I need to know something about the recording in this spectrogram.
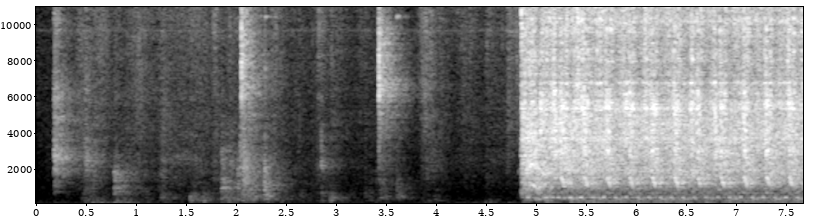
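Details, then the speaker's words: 1997 Polaris Magnum 425 6x6 ATV first start after carb jets cleaned and fuel pump tested: catches suddenly, runs rough and loud, backfiring through the carb; owner suspects worn cam lobe. "oh it's running backf firing through the carb you can see that's not good"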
